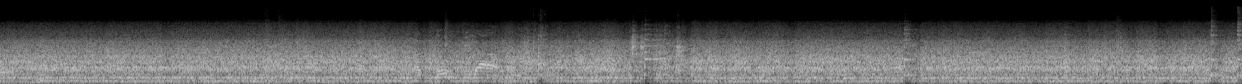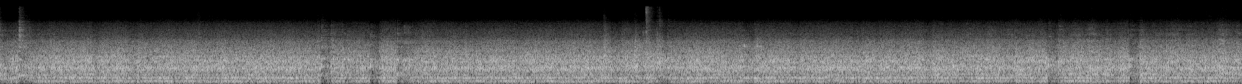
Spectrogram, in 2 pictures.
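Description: A gas burner roars steadily.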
